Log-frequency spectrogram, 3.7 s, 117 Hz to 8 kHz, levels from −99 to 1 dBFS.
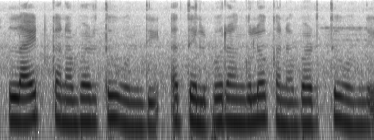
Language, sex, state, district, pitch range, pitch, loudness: Telugu, female, Telangana, Hyderabad, 195-210 Hz, 205 Hz, -14 LUFS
